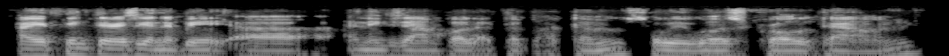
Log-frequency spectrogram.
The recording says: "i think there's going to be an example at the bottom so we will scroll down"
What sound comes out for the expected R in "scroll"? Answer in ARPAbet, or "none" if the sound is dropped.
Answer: R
